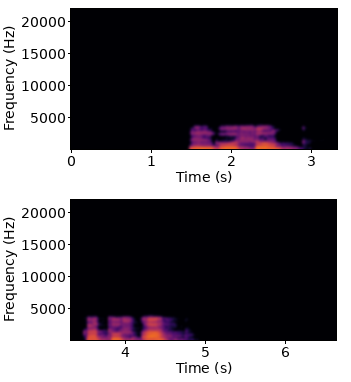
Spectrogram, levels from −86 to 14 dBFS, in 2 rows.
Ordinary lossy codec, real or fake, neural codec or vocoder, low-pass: Opus, 64 kbps; real; none; 3.6 kHz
